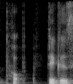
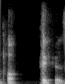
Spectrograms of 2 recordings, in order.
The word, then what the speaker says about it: Pop Pickers: Pop Figures himself. Oh, you got my name wrong. It's Mr. Pop Pickers.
